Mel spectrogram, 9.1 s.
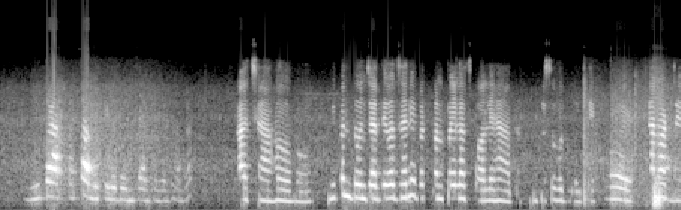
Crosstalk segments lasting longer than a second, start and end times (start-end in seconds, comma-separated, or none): none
